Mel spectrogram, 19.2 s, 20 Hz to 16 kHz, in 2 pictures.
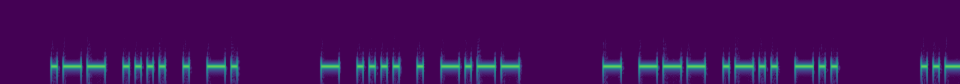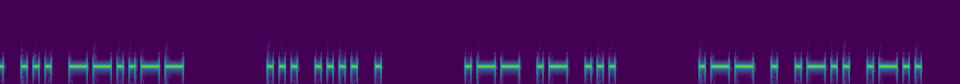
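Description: Morse code practice tones at 20 wpm with double word spacing, sending sentences built from the top 400 words: a steady mid-pitched beep keyed into quick dots and dashes, sent in short bursts separated by longer silent gaps between words.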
